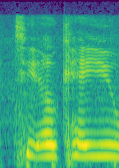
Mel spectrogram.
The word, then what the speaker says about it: Toku: But not, are you saying th instead of tuh? No, it's like more like a D. Yeah. Teiru, like Yes. Teiru is saying that when you say her name, It's less like a t and more like a d. It's not so sharp.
